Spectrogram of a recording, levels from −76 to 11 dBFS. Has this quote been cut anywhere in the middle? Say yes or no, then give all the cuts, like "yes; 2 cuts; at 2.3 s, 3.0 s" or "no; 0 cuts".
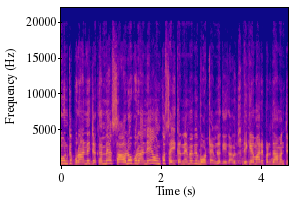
yes; 1 cut; at 3.5 s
